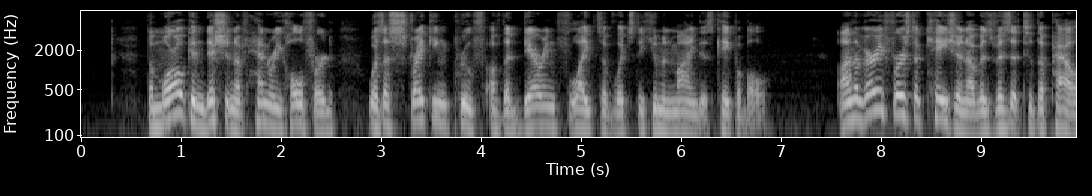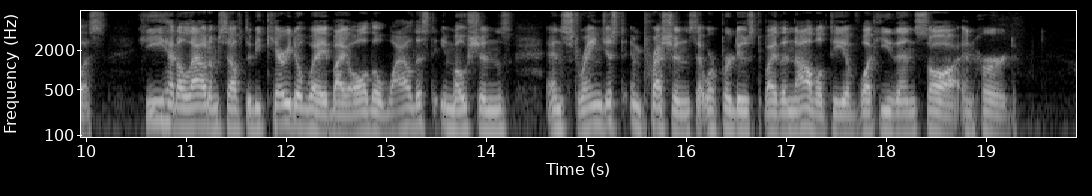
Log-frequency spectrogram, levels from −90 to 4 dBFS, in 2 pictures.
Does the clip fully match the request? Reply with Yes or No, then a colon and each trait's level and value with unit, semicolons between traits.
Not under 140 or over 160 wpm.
No: average, 185 wpm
